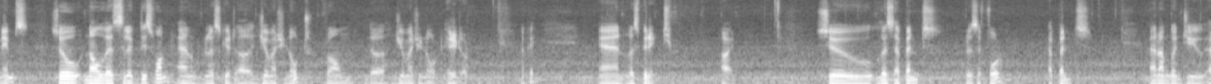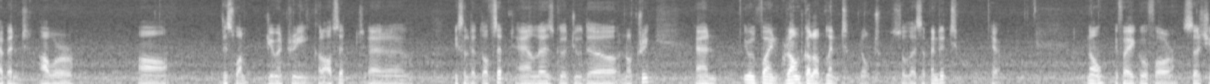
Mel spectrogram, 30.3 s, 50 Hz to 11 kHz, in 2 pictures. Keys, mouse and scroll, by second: 1.1 click, 2.5 click, 3.1 click, 4.0 click, 6.2 click, 6.7-7.4 scroll up 1, 7.6 click, 8.3 click, 8.6 scroll up 1, 8.8 click, 9.2 scroll down 1, 9.6 click, 10.6 click, 12.1 F4, 13.7 click, 14.8 click, 15.6 scroll down 1, 16.1 scroll up 1, 17.1 click, 18.7 click, 22.0 scroll down 1, 22.9 click, 25.9 click, 27.0 click, 27.9 click, 28.3 shift+a.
